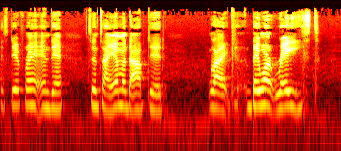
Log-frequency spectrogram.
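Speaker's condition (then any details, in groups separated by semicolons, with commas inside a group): Cerebral palsy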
